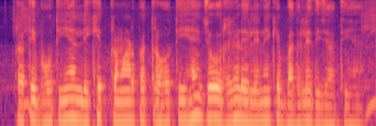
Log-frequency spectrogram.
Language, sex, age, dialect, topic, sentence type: Hindi, male, 18-24, Kanauji Braj Bhasha, banking, statement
